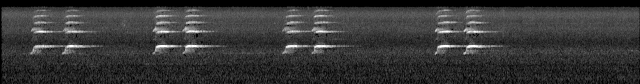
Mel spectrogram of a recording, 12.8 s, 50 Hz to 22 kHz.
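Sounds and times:
ekek layongan bird chirping: 0:00.6 - 0:02.0, 0:03.0 - 0:04.4, 0:05.6 - 0:07.0, 0:08.7 - 0:10.0.

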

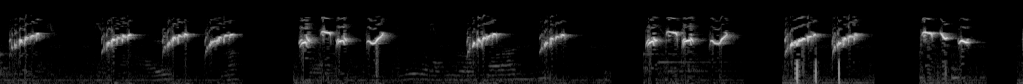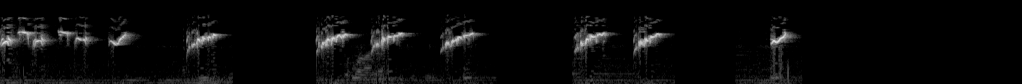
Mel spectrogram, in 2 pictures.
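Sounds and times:
lesser green leafbird singing: 0:00.0 - 0:02.4, 0:03.0 - 0:04.0, 0:04.6 - 0:12.6, 0:13.4 - 0:15.2, 0:16.0 - 0:17.0, 0:17.9 - 0:18.3.

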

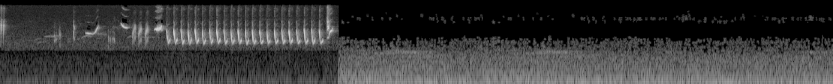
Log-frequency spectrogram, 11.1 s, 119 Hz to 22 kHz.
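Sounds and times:
common nightingale singing repeated chirping notes: 0:00.0 - 0:04.6.

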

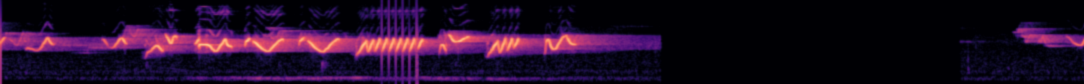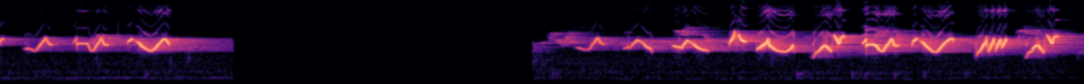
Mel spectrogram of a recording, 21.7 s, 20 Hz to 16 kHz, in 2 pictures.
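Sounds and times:
Rose-breasted grosbeak song of warbled whistled phrases and rattling trill: 0:00.0 - 0:06.3, 0:10.2 - 0:13.0, 0:16.2 - 0:21.6.

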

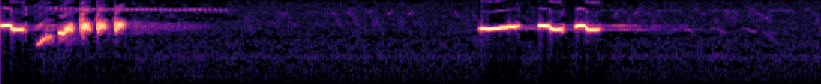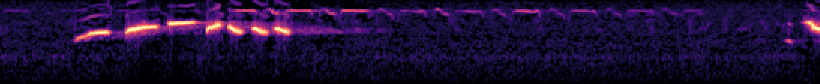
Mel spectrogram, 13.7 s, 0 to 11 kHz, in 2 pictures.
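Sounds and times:
Oriental magpie-robin whistled song: 0:00.0 - 0:01.8, 0:04.0 - 0:13.6.

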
